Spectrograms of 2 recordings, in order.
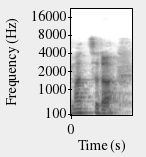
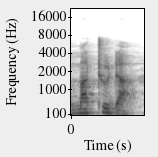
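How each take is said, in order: First: The second syllable starts with a 'ts' sound. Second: The second syllable starts with a plain 't' sound. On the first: The speaker calls it right. "tsu で書いてください" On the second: The speaker calls it wrong. "tu だけで書くと"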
